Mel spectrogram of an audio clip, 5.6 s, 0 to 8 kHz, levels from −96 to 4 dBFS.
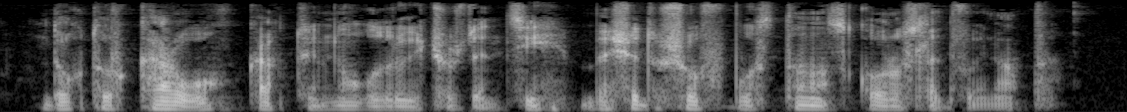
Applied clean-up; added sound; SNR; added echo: none; none; none; none.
